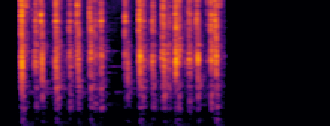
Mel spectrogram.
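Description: Typing sound effect: a rapid run of key clicks, about a dozen a second, stopping after about a second and a half.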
